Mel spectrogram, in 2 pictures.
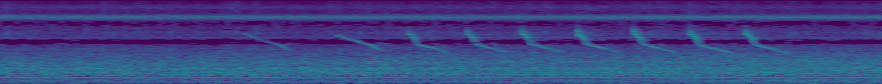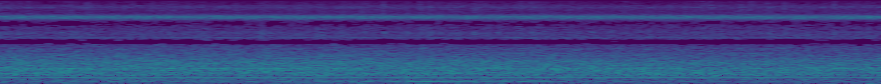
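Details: A northern cardinal sings in the morning, giving a quickening run of about eight clear, downslurred whistles over four seconds against steady high insect drone and a low background hum.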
